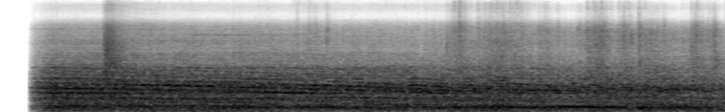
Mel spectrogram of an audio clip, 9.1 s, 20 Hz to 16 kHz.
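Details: 2013 Mercedes-Benz Conecto G articulated bus, OM457LA Euro 5 turbo diesel, ZF Ecolife 6AP1600B gearbox, ZF rear axle, on the move: loud cabin drone with a faint steady whine from a faulty, noisy differential.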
